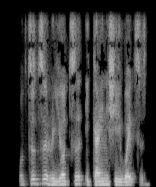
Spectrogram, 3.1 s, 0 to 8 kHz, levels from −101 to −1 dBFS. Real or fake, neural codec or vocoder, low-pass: real; none; 7.2 kHz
